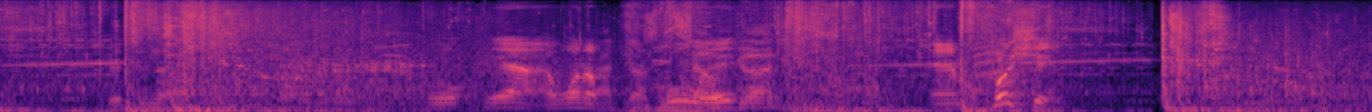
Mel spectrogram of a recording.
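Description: Blaster shots fire and crackle.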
